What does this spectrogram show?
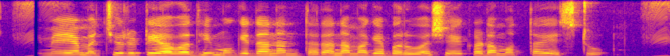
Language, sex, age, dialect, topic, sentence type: Kannada, female, 36-40, Mysore Kannada, banking, question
